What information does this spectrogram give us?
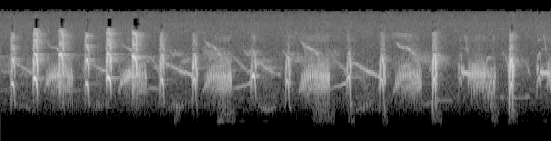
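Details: Common starling singing a busy medley of sharp clicks, short upward whistles and slurred notes, bursts coming in quick irregular succession around one per second.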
